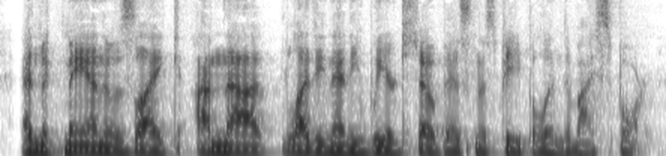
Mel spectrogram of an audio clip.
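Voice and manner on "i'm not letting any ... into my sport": ordinary talk, nothing marked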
